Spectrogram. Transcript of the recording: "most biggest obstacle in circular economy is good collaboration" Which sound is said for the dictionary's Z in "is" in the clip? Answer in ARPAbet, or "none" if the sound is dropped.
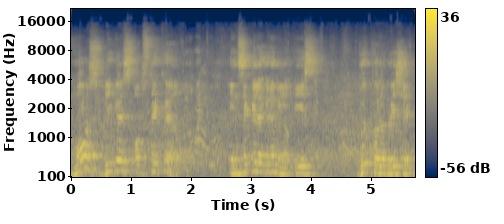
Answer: S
